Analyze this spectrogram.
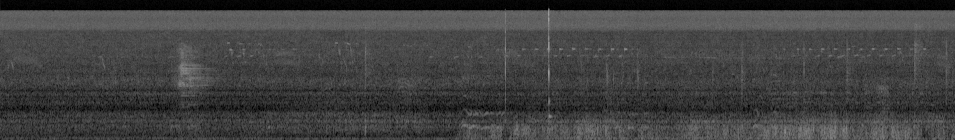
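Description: A diesel locomotive rumbles in the distance as it pulls away down the tracks.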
